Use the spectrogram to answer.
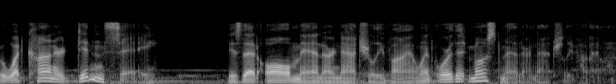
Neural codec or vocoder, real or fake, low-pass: codec, 16 kHz, 2 kbps, FunCodec, trained on Chinese and English, 25 frames a second; fake; 7.2 kHz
